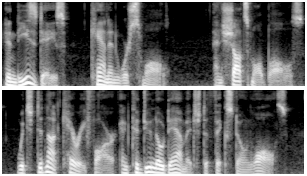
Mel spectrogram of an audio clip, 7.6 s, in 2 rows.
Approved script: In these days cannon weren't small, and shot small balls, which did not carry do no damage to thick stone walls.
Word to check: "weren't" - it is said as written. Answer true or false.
false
